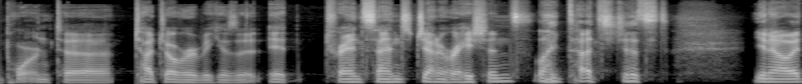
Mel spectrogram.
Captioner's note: laughs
